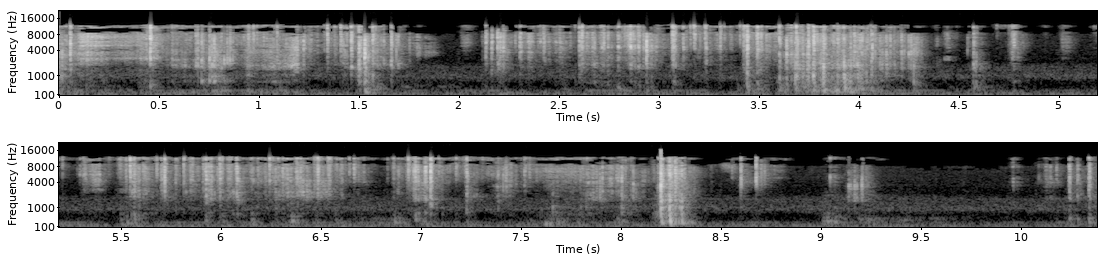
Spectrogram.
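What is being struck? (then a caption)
Bar of soap cut with a craft knife. A craft knife blade scores a grid into a solid, cream-colored bar of dry soap with a stamped face, held in the hand, and crumbles off cubes. The result is a dense run of bright, dry scratching, crunching and crackling with quick clicks and no ring. Louder bursts come near the start, middle and around eight seconds.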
